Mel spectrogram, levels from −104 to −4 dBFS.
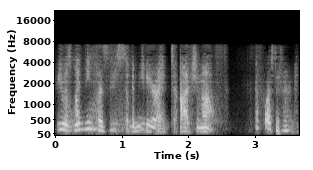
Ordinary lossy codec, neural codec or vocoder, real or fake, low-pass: MP3, 48 kbps; codec, 44.1 kHz, 0.9 kbps, DAC; fake; 7.2 kHz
